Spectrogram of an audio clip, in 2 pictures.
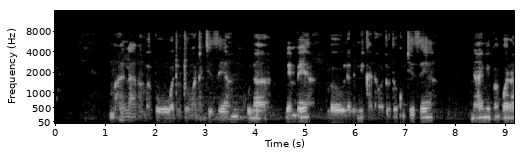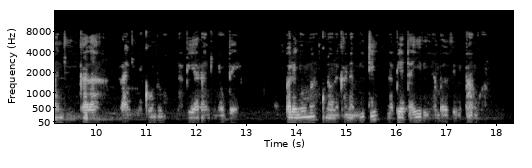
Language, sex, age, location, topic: Swahili, male, 18-24, Kisii, education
